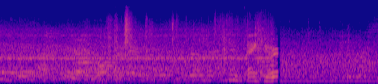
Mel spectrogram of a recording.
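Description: A paper bag rustles as it is packed.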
